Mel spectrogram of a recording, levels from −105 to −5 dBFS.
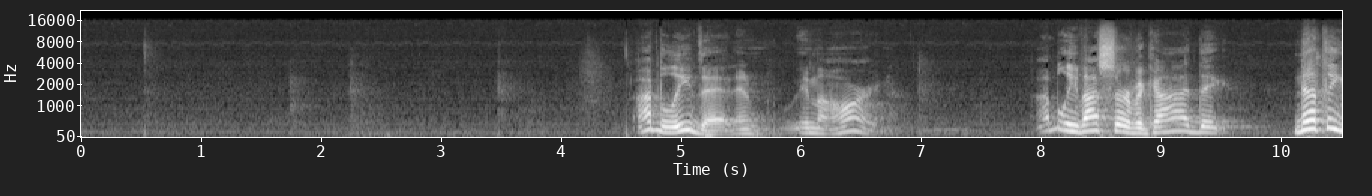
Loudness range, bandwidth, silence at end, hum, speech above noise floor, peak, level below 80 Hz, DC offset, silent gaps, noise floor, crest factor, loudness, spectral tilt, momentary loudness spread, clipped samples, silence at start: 6 LU; 15.5 kHz; 0 s; none; 42 dB; 0 dBFS; -54 dBFS; under 0.1%; none; -58 dBFS; 20 dB; -16 LUFS; -5 dB/octave; 18 LU; under 0.1%; 4.65 s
